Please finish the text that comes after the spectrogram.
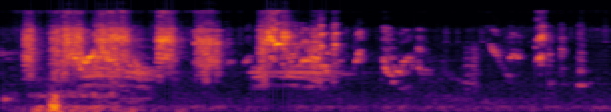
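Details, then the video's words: A budgerigar lets out a loud burst of scratchy warbling chirps, then a string of softer short high tweets trailing off, with a brief low thump near the start. "Beautiful Budgies Chirping Sounds"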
